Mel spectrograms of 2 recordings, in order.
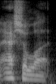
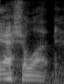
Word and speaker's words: axolotl: How do you say that? An Ashalot. It's a big legendary Ashalot. This apparently is how you say axolotl, which I didn't know that.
